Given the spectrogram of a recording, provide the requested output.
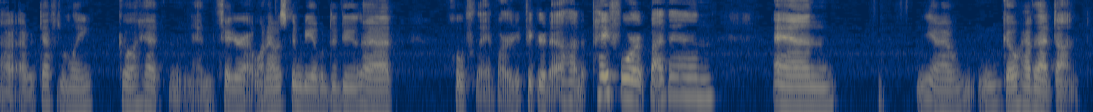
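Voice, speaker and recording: A woman's very deep, low voice with vocal fry and lively intonation, fairly quick in pace yet broken by long, frequent pauses. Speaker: transgender video blogger. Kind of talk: casual personal vlog. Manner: halting, many repeated words and fillers.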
